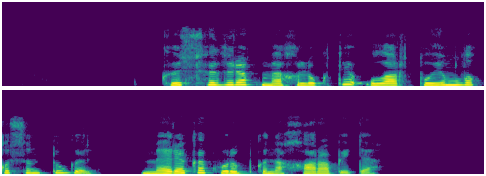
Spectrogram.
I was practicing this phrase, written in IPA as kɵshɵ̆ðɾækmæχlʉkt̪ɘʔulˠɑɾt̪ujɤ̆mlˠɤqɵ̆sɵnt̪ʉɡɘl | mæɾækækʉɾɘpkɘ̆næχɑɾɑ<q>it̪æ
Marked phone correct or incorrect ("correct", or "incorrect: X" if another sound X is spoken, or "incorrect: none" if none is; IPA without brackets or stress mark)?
incorrect: p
